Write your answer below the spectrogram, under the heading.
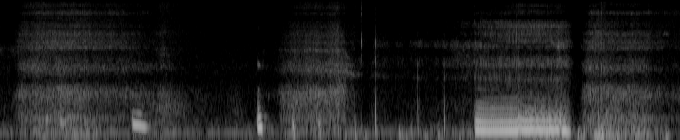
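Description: Noisy breathing with one loud, buzzing, tonal snore near the end and a few soft snorts, in a quiet room.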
